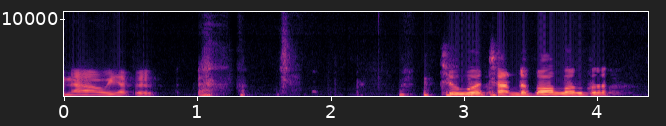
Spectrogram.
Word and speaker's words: Tagovailoa: We just figured out how it's pronounced to his last name, and now we have to Tua Tagovailoa. Tagovailoa.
